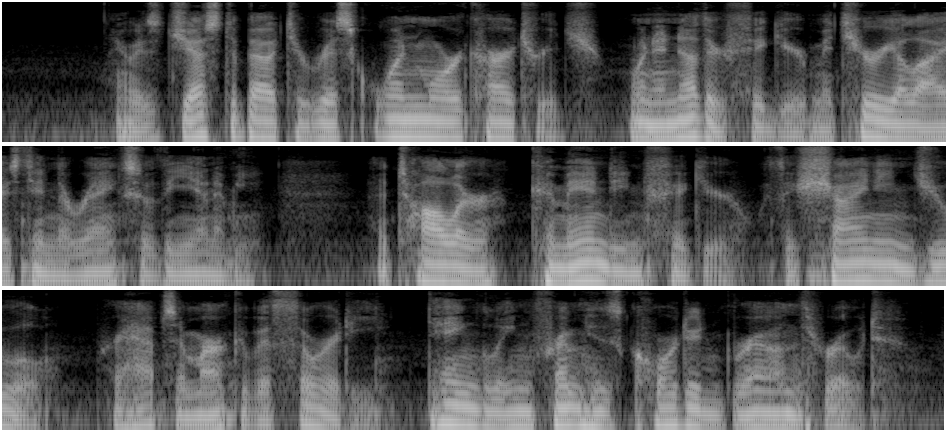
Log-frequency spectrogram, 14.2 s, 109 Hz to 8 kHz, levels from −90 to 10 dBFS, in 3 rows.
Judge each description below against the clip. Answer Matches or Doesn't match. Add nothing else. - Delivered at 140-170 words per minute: Matches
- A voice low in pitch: Matches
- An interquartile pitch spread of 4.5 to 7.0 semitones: Doesn't match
